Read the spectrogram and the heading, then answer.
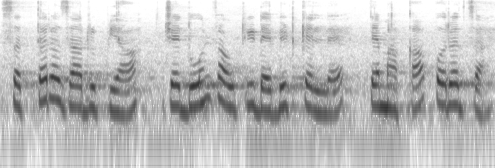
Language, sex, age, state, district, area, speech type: Goan Konkani, female, 18-30, Goa, Bardez, urban, read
